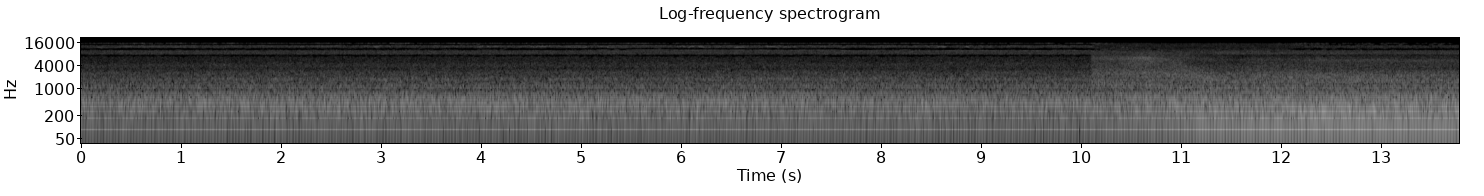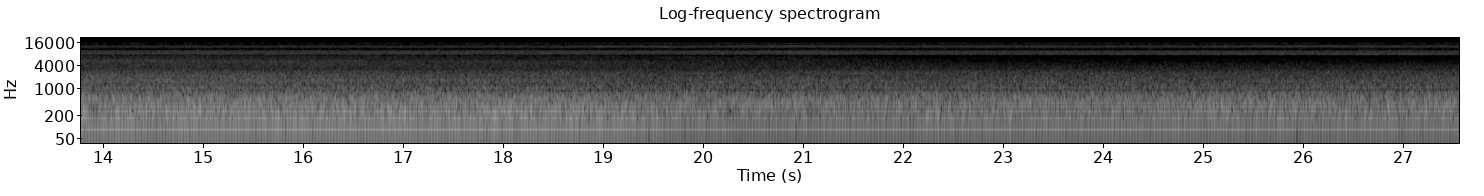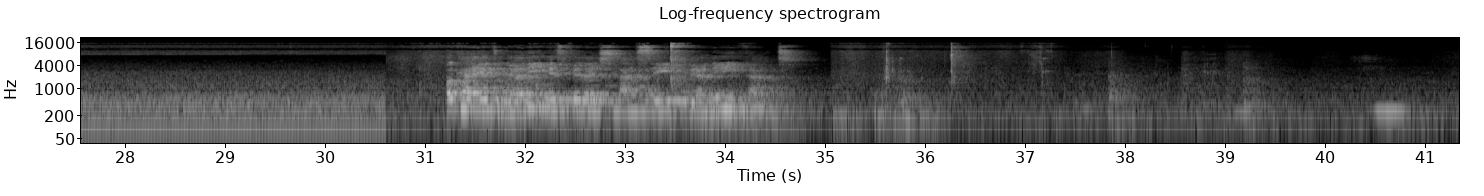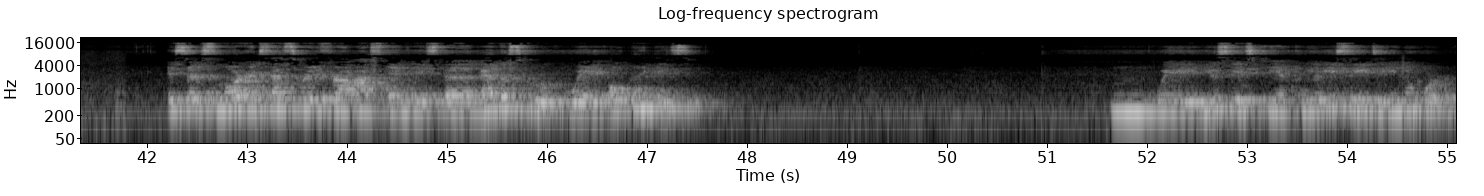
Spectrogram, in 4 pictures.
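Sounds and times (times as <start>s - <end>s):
welding machine hum and hiss: 0.0s - 34.1s, 35.1s - 37.7s.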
